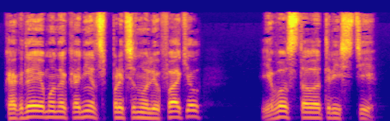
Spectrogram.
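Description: A male narrator reading a novel aloud at a steady, measured pace. His voice is dark and mellow at a middling pitch. The recording is close and dry. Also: no echo. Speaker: audiobook narrator.

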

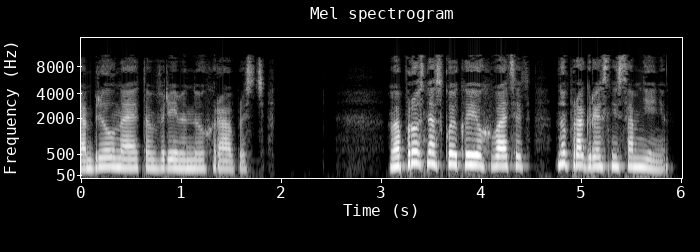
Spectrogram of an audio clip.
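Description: A woman narrating an audiobook in an ironic, even storytelling manner. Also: mid-range voice, no echo, studio quality.

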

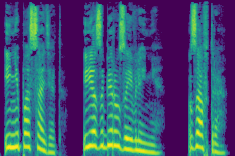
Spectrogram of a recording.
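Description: A woman reading a calm, detached young woman. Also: high-pitched, moderate pace, dry recording, clean studio sound, voice pushed up. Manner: quiet, flat calm.

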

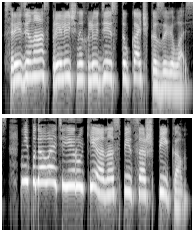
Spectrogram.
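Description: A woman's voice: sing-song, slow pace, no echo, studio quality. A woman reading an audiobook, voicing a drunken, spiteful female writer who jeers and drawls. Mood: shrill. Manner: shrill, jeering and drawling. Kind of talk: audiobook character voice.

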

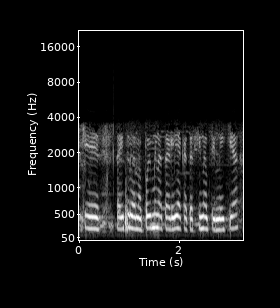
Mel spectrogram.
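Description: A woman's voice: a little high, little pitch movement. A woman calling in to a radio show, speaking earnestly and with passion. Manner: earnest, impassioned. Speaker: caller. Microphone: telephone. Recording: tinny phone line.

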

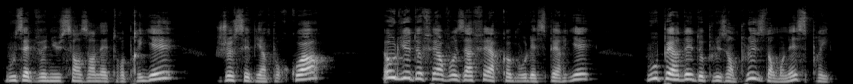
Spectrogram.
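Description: A woman's voice: lowish voice, big pitch swings, a little slow. A woman voicing a stern, irascible old male general in a storybook reading, speaking harshly. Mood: angry scolding. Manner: harsh, scolding.

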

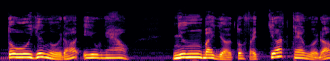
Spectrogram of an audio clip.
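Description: A man's voice: mid-range voice, dark tone, breathy edge, pitched above the performer's own voice. A man voicing a mournful young ghost. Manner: mournful, pleading. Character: young man's ghost, sorrowful and pleading.

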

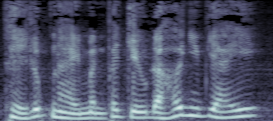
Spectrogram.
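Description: A man's voice: sits high, fairly quick, voice pushed up, close to an everyday voice. A man voicing a frightened, grieving young daughter in a storybook reading, pleading and tearful. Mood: urgent pleading.

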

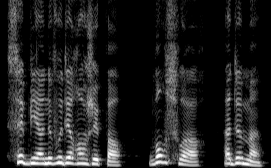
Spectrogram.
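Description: A woman's voice: a little high, expressive, unhurried, darkish tone. A woman reading an audiobook, voicing a reserved husband who speaks with curt, formal politeness. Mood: cool.

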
